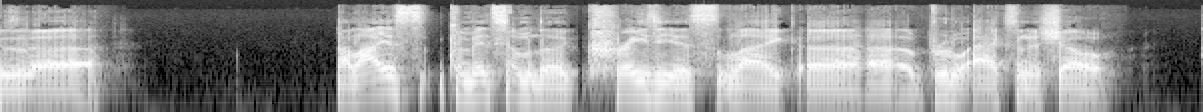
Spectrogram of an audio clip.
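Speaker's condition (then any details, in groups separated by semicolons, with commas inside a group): No condition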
